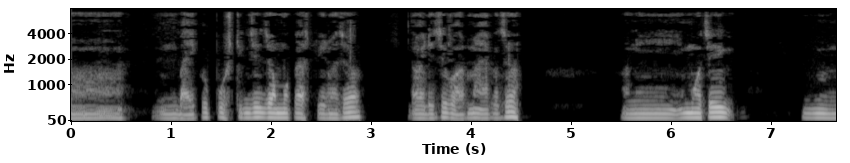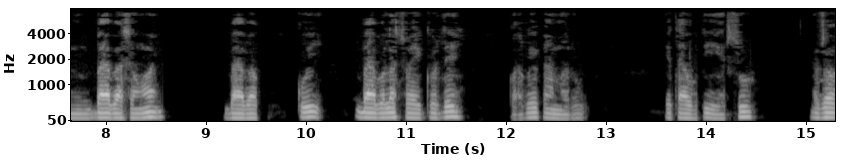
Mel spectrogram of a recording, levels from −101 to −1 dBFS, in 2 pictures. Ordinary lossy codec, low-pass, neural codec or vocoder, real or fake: MP3, 32 kbps; 7.2 kHz; none; real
